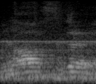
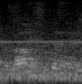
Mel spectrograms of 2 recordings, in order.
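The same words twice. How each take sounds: No difference in how they are said.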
